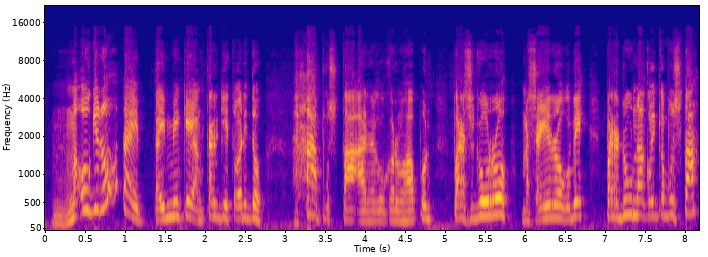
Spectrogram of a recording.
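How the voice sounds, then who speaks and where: A woman playing an ageing, rascally, lottery-mad husband in a comic drama skit, excitable and wheedling, often muttering. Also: a little high, moderate pace. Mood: muttering, scheming. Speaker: character in a comedy skit. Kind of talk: exaggerated comic Filipino drama acting.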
